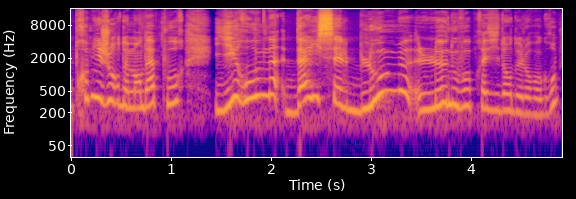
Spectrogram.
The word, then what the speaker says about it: Jeroen Dijsselbloem: Et puis aujourd'hui, c'était le premier jour de mandat pour Jeroen Dijsselbloem, le nouveau président de l'Eurogroupe. J'espère que je prononce bien, Myriam.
